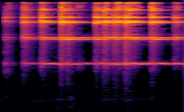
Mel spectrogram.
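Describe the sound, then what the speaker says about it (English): A hand bell rings several times in quick succession to cleanse a space, bright sustained metallic tones that shimmer close and loud, struck again and again with no talking. "I'm going to be ringing my bell"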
